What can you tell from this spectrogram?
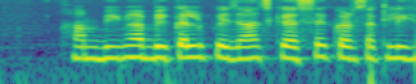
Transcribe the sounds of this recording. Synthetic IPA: hɐmbiːmãbɪkəlp̚ked͡ʒãːt͡ʃkɛːsekɐɾsɐkliɦ

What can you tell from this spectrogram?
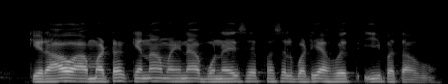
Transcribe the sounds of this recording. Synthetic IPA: kɪɾaːoaːməʈəɾkenaməɦinabʊnəisepʰəsəlbəɽ̤ʱijaɦojt̪iːbət̪aɦu

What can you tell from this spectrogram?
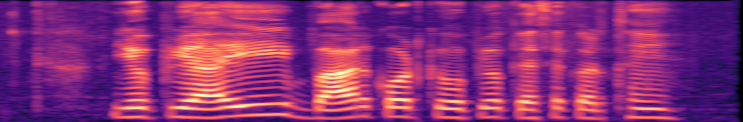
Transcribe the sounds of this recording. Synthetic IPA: juːpiaːibaːɾkɔːɾʈkeʊpjoːɡ̚kɛːsekɐɾt̪eɦɛ̃ː

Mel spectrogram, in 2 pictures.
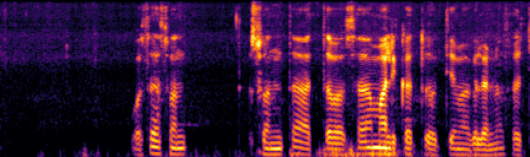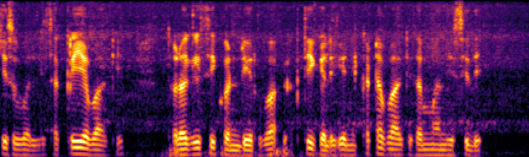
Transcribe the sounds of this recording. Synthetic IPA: ɔsɐ | sʋɐnt̪ɐːt̪ːɐʋasaːmaːlikɐt̪ːɐud̪jɐmɐɡɐɭɐnːusɐt͡ʃːisuʋɐlːisɐkɾijɐʋaːɡi | t̪ɔɽɐɡisiko̞ɳɖiɾuʋɐ̰ʋjɐkt̪iɡɐɭiɡenikɐʈɐʋaːɡisɐmbɐnd̪ʱisid̪e

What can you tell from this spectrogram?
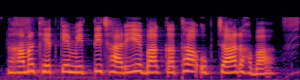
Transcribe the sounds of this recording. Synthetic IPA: ɦəməɾkʰeːt̪kemɪt̪ːit͡ʃʰaːɾijebakət̪ʰaʔʊpt͡ʃaːɾəɦbaː

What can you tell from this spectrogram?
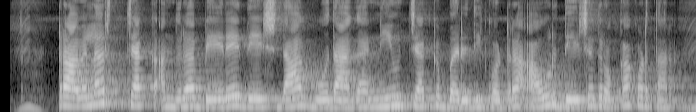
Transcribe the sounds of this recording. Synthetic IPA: ʈɾaːʋɐlɐɾst͡ʃɐkːɐ̰nd̪uɾɐbeːɾed̪ɛːʃɐd̪aːɡɦoːd̪aːɡɐniːʋt͡ʃɐkːbɐɾid̪ikɔʈːɾɐ̰ʔɐʋɾud̪ɛːʃɐd̪ɐɾɔkːakɔɽt̪aːɾe

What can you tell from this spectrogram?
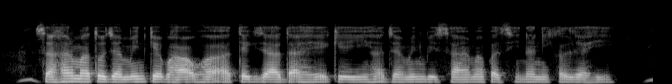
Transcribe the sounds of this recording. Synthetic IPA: səɦəɾmãt̪od͡ʒɐmiːnkebʱaːwɦã̰ʔə̰t̪ekzjaːd̪a̰ɦɛ̰kejɐɦã̰d͡ʒɐmiːnbʱisaːjmãpɐɾsiːnanɪkə̰ld͡ʒaːɦiː

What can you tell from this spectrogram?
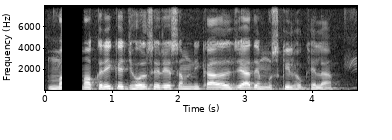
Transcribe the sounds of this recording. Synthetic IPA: m | mɔkɾiked͡ʒʱoːlseɾeːsəmnɪkaːləlzjaːd̪emʊʃkɪlɦokʰeːlaː

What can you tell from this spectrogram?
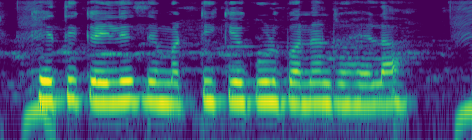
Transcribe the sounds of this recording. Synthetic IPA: kʰeːt̪ikəɪleseməʈːikeɡʊɽbənəlɾəɦeːlaː

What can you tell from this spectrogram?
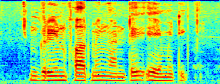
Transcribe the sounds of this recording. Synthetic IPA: ɡɾiːnpʰaːɾmiŋɡɐɳʈe̞ːʔeːmiʈi

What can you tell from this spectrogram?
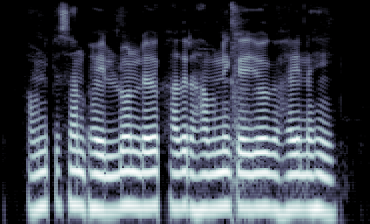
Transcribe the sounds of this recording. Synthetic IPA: həmnikisanbʱəjlonlebekʰat̪iɾɦəmnikejoɡɦəjnəɦĩ

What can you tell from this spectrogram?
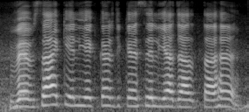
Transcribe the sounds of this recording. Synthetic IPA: ʋjəbsajkeliekəɾd͡ʒkɛːselijad͡ʒad̪t̪aɦɛ

